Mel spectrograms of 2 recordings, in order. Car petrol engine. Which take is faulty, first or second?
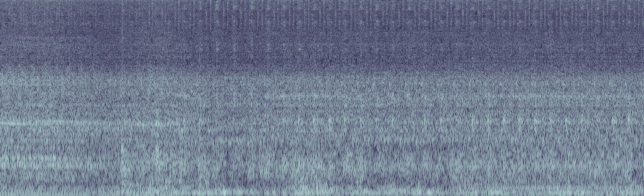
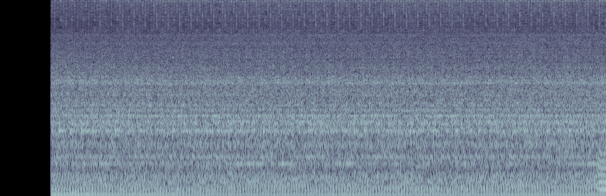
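first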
